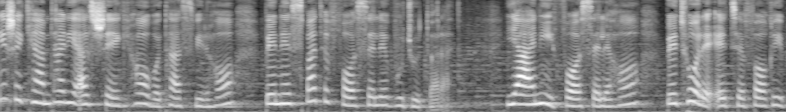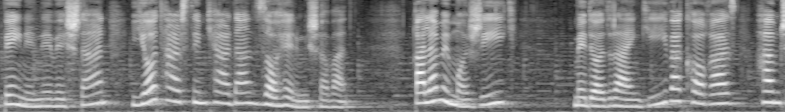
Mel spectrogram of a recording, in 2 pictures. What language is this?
Persian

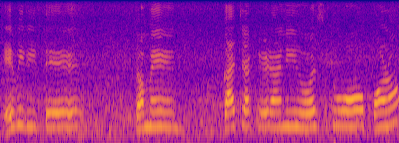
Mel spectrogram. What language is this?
Gujarati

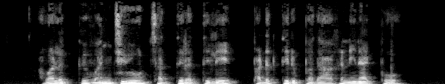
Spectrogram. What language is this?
Tamil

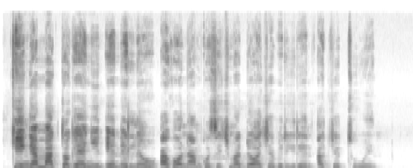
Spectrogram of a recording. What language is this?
Kalenjin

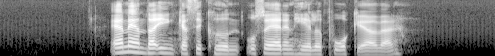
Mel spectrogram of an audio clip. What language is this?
Swedish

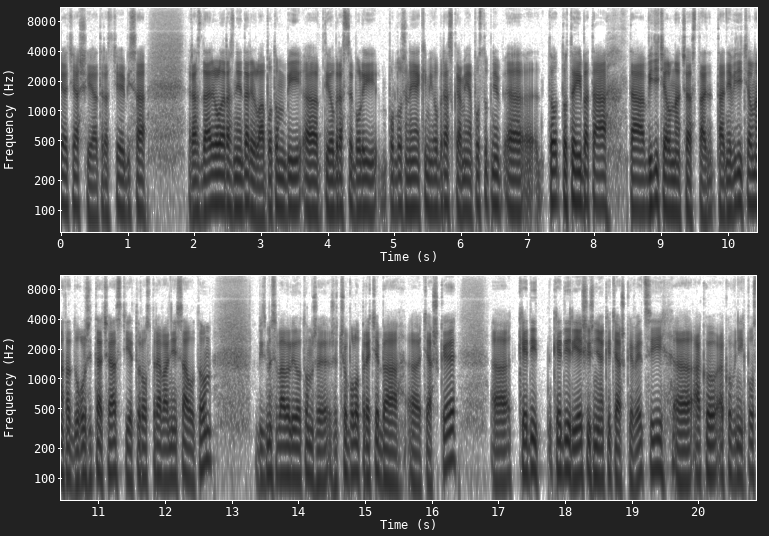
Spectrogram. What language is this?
Slovak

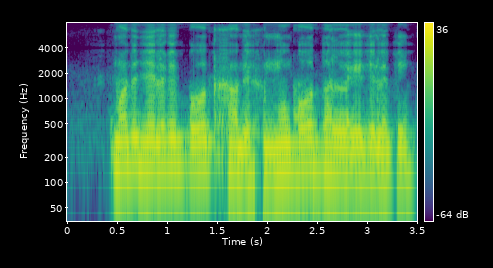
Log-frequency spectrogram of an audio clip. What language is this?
Assamese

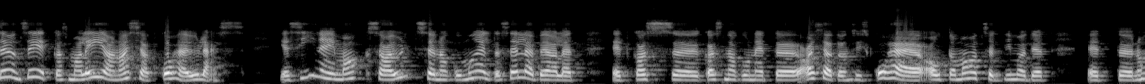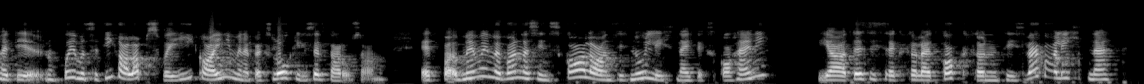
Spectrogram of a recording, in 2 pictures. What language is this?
Finnish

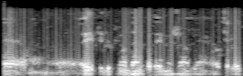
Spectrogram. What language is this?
Bangla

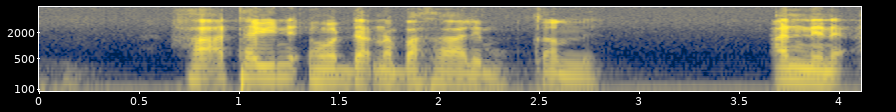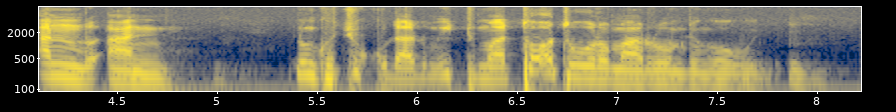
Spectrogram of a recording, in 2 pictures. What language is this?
Fula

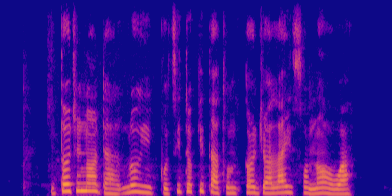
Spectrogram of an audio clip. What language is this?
Yoruba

